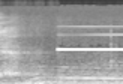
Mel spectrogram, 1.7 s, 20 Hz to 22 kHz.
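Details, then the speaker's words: Audi A8 D4, dash shows "Airmatic Visit Workshop" amid a stream of errors while driving: a single steady high chime lasting about a second in a quiet cabin; air suspension fault warning, owner believes an air strut bag is leaking. "airmatic Visit Workshop Ну владельцы мерсов меня поймут"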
